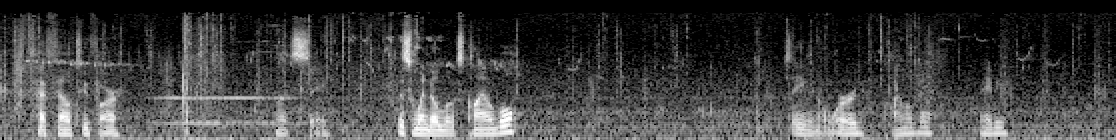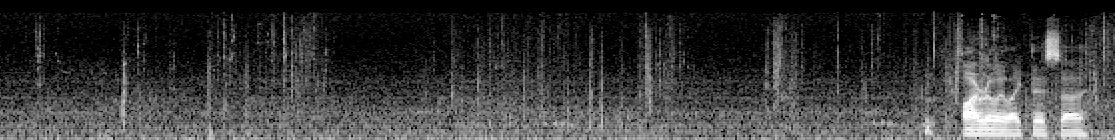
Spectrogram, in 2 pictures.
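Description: Hands and feet grip and scrape on stone walls during a climb.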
